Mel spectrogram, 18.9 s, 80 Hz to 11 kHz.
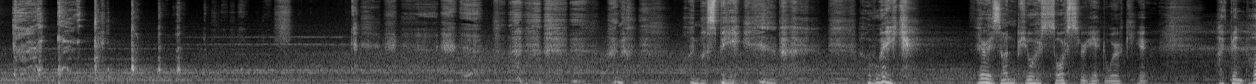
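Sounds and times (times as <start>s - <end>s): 
low hum: 0.0s - 18.8s
raspy coughing: 0.2s - 3.8s
speech: 14.7s - 17.3s, 18.4s - 18.8s.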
